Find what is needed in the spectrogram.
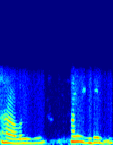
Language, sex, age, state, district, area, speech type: Gujarati, female, 18-30, Gujarat, Anand, urban, conversation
